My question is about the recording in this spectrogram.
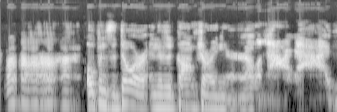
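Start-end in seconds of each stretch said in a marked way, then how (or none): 0.1-0.9 high droid babble "rah rah"; imitated doorbell droid. Imitating the doorbell droid from Return of the Jedi, high babble. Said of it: "it comes out and it's like". 3.4-4.2 strained, squealed fan freak-out; mock fan scream. Fan spotting a gonk droid, strained mock scream.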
